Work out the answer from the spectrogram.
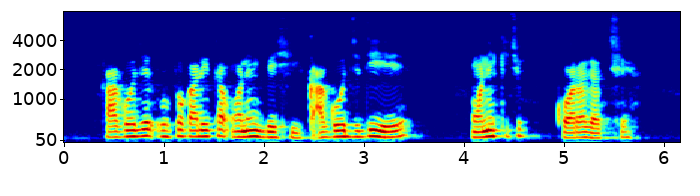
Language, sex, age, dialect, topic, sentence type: Bengali, male, 18-24, Western, agriculture, statement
